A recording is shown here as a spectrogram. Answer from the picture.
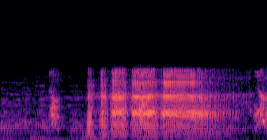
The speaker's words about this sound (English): You ready, Teddy? Come here. This is your moment to shine. You bark all week practicing for Possum Hour.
